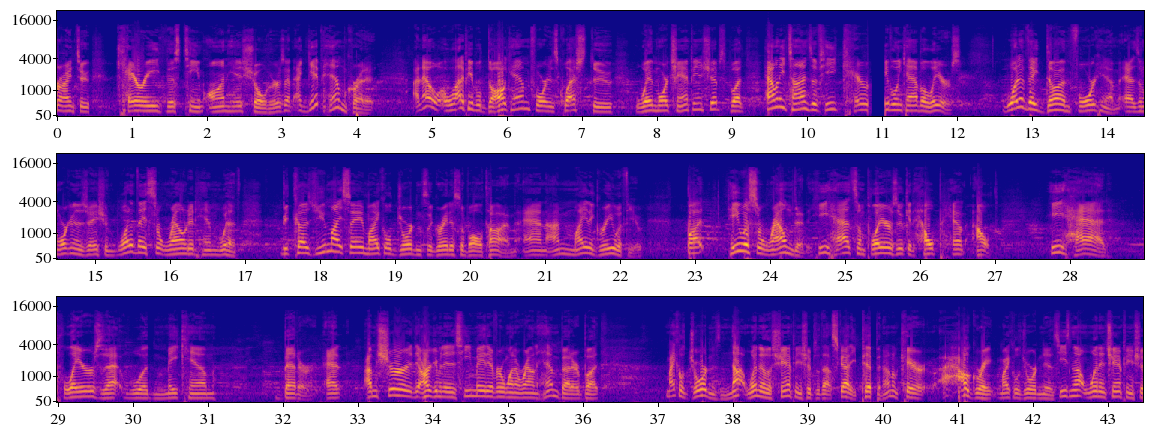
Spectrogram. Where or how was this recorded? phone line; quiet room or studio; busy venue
busy venue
